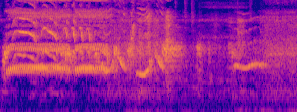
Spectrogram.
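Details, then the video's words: Masked laughingthrush singing constantly, recorded in Indonesia for training other birds: a long loud harmonic note with buzzy overtones, then tumbling slurred whistles and a soft low-pitched ending. "MASTERAN BURUNG POKSAY HONGKONG SUPER GACOR"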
